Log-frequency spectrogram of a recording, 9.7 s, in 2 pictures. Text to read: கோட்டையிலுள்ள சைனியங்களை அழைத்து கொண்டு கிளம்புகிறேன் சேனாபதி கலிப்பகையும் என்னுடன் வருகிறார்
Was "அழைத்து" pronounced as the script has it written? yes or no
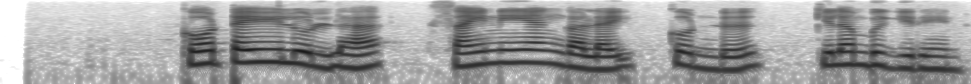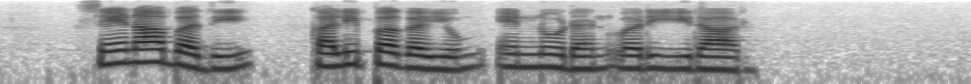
no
